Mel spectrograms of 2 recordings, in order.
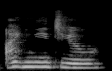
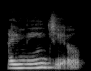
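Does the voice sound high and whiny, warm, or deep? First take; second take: high whiny; warm. First: It is high and whiny, from the head. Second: It is warmer, resonating from the chest.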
